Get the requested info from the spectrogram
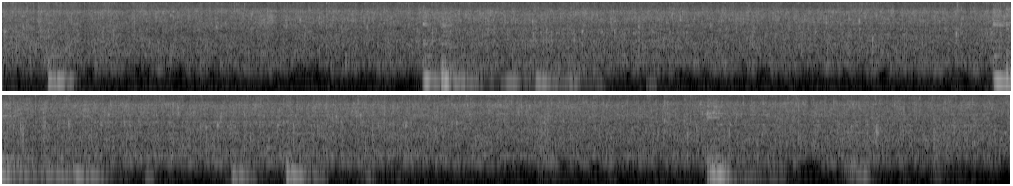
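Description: Chopped tomatoes, bell peppers and onions sizzling steadily in hot oil in a frying pan as boiled beef pieces are added, with a few soft knocks.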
